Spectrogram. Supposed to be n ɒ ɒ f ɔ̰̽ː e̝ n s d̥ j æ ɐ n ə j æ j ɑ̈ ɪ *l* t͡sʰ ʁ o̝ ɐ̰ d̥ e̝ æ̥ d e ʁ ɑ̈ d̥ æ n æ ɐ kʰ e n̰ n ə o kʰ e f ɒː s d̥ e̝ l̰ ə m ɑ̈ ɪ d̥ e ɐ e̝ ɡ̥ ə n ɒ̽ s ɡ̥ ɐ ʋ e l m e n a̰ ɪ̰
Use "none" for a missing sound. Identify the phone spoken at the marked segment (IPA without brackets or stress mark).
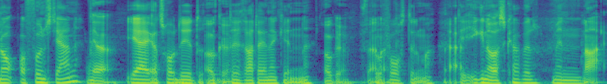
none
